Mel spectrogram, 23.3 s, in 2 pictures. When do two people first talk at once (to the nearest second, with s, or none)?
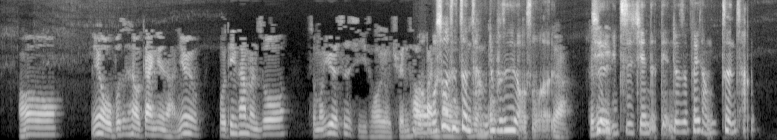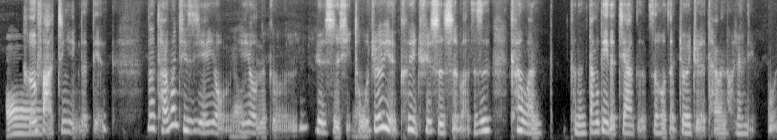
6 s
